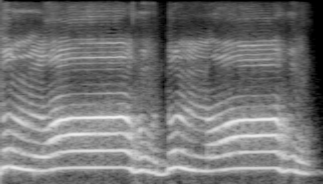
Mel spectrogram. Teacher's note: আল্লাহর লামের পূর্বে পেশ এসছে, তাই আল্লাহর লামকে পুর করে পড়তে হবে, অর্থাৎ ল পড়তে হবে। তারপরে লামের ওপর তাসদিদ, তাসদিদ অক্ষরকে দুবার পড়িতে হয়।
